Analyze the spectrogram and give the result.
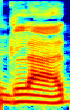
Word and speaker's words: GLAAD: Sí, siempre se escucha sobre GLAD, que se escribe G-L-A-A-D.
